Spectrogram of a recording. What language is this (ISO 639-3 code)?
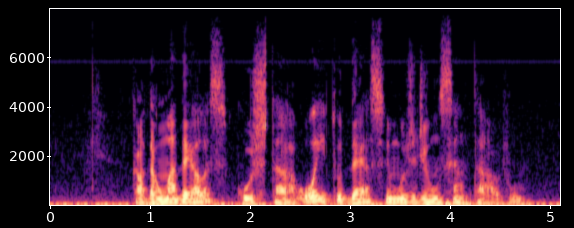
por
